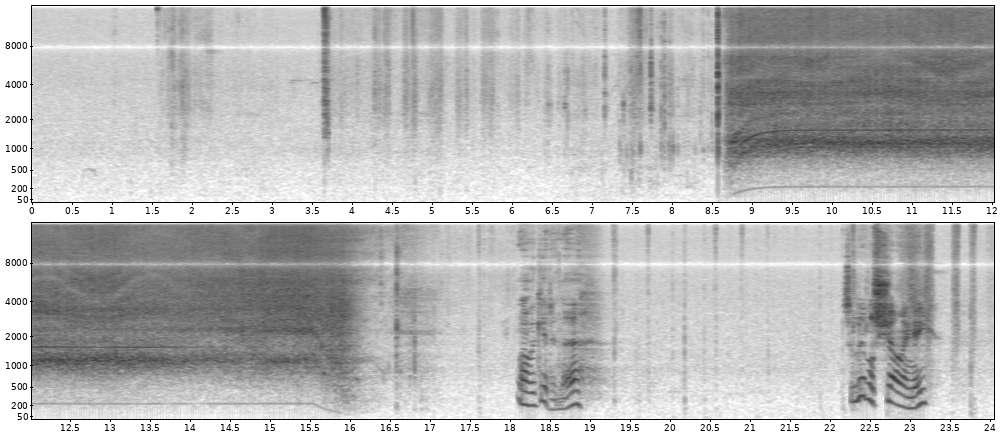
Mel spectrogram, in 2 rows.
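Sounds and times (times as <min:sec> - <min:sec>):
heat gun fan blowing hum: 0:08.6 - 0:17.0.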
